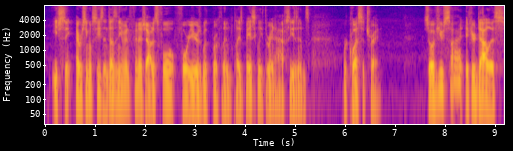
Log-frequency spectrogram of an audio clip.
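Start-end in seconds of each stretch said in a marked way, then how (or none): 7.5-8.3 voice breaking mid-sentence, cracking up high. Mid-argument about what a team should do, voice cracking. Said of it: "voice crack".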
